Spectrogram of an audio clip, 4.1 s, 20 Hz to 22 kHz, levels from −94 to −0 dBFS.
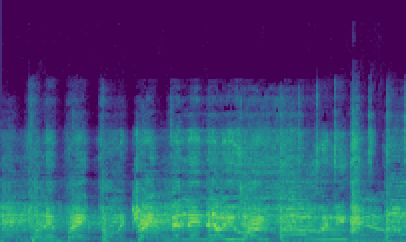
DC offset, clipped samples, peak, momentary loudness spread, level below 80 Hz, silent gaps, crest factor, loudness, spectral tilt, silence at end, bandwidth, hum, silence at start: under 0.1%; under 0.1%; -4 dBFS; 6 LU; -62 dBFS; none; 20 dB; -21 LUFS; 0.5 dB/octave; 0 s; 15.5 kHz; none; 0 s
